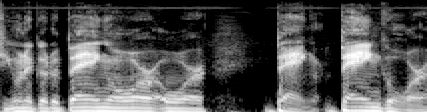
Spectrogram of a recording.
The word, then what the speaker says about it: Bangor: Like if you're going on up to to Maine, if you want to go to Bangor or Bang Bangor, I believe you got to pronounce the G.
